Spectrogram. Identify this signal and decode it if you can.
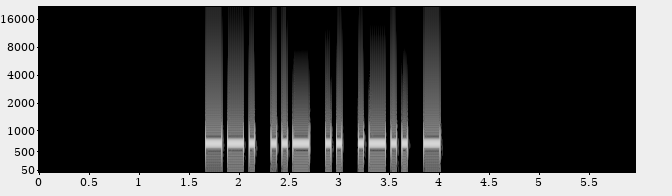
Morse code, heard as a keyed tone, about 22 wpm, 700 Hz. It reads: GUILT
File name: 5 Letter Words - First 3 Letters Given - 22wpm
